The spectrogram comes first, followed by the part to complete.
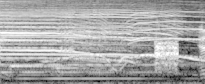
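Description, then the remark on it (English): A crowd of children cheers and whoops in applause for birthday boy Milhouse, a steady, high-pitched roar that lasts about two seconds, swelling into a louder burst of shouting near the end. “Oh, and by the way, I'd like to say thanks and applause to birthday boy Milhouse for his totally bitchin' party on Saturday.”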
